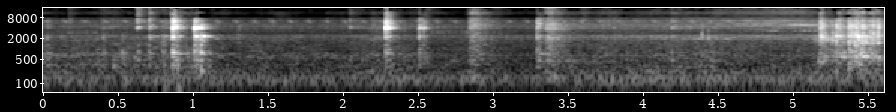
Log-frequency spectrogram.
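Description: Small coloured decorative stones clinking against the glass bottom of an empty fish bowl as they are set in place by hand, a few separate sharp clinks, then a quicker run of clinks and rattling near the end.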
